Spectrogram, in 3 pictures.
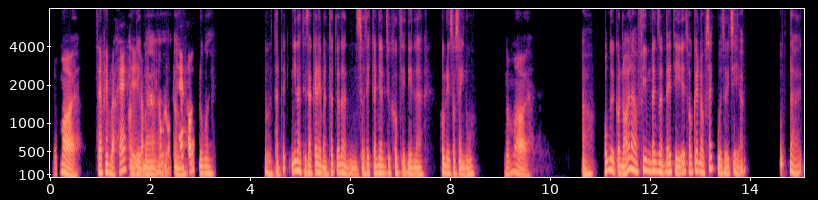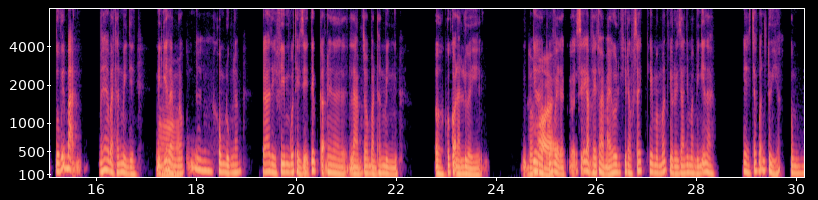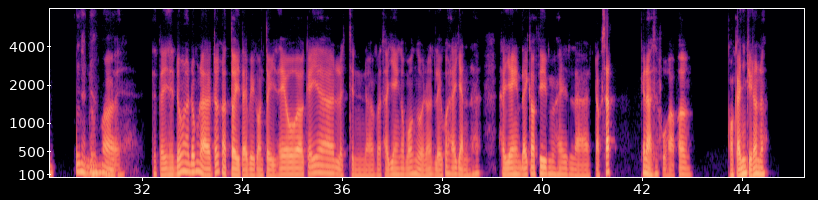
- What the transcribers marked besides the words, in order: tapping
- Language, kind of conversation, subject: Vietnamese, unstructured, Bạn thường dựa vào những yếu tố nào để chọn xem phim hay đọc sách?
